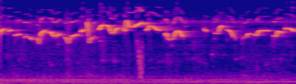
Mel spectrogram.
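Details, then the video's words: Leaf warbler song intended to coax other birds to sing: thin, high, undulating whistled phrases in a quick flowing stream, with one short click, against a soft low background hum. "Cikrak DAUN Receh Pancing Bunyi Burung Lain"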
